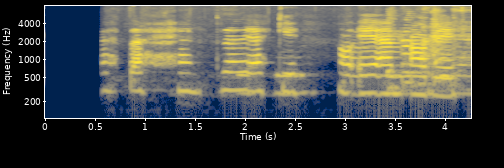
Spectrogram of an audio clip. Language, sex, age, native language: Icelandic, female, 10, Icelandic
